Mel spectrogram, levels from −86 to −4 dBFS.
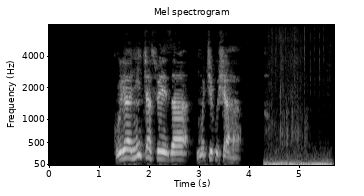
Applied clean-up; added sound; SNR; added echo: classical method WPE with log-MMSE.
